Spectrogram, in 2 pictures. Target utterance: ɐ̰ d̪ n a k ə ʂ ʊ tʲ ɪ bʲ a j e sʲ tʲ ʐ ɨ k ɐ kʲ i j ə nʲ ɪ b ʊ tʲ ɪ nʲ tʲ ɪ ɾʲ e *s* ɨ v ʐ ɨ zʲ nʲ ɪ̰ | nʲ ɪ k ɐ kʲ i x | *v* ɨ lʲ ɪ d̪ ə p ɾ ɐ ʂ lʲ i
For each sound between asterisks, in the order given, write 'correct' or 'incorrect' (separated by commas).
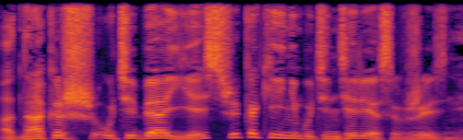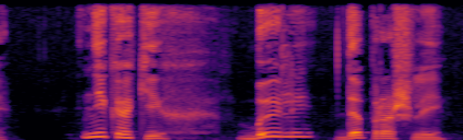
correct, incorrect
